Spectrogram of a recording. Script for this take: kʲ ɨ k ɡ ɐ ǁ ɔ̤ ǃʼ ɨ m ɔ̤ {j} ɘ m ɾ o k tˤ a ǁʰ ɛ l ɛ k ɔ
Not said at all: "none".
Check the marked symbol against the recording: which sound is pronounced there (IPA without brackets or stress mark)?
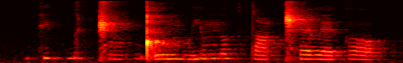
j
